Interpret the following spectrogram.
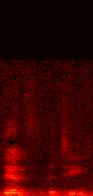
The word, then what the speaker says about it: density: It shifts from the first syllable to the second syllable when we add the suffix. Listen, density, equality, humanity.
